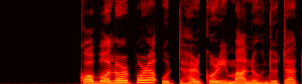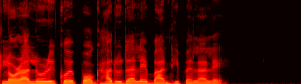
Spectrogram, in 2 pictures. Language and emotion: Assamese, neutral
